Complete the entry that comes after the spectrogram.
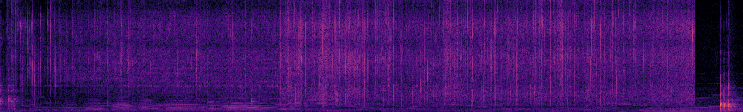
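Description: Aubergine strips sizzling as they fry in hot oil in a nonstick pan while being tipped in and stirred with a spatula; the sizzling gets louder a few seconds in and cuts off suddenly near the end. A single sharp knock follows right after.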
